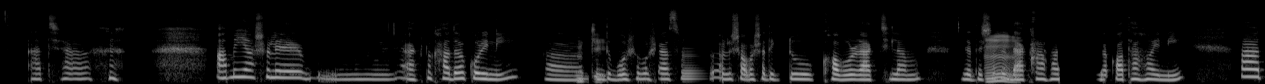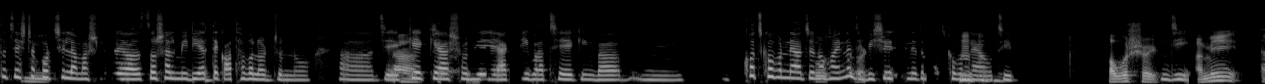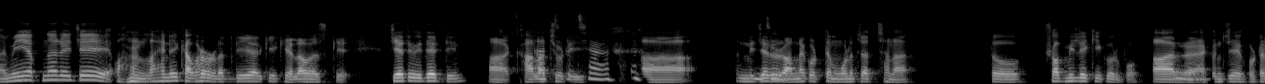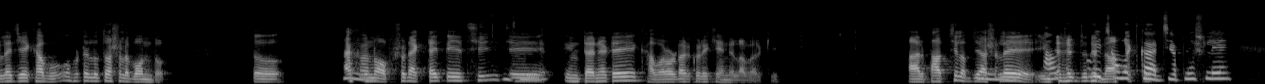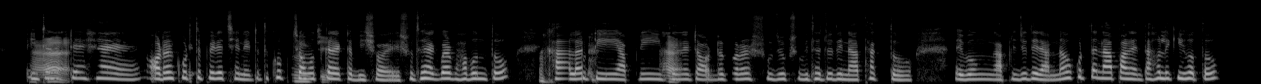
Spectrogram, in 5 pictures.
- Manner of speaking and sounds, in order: chuckle; other background noise; background speech; tapping; other noise; laughing while speaking: "অনলাইনে খাবার অর্ডার দিয়ে আরকি খেলাম আজকে"; chuckle; laughing while speaking: "ইন্টারনেট যদি না থাকতো"; chuckle
- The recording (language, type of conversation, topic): Bengali, unstructured, আপনার মনে হয় প্রযুক্তি আমাদের জীবন কতটা সহজ করেছে, আর আজকের প্রযুক্তি কি আমাদের স্বাধীনতা কমিয়ে দিচ্ছে?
